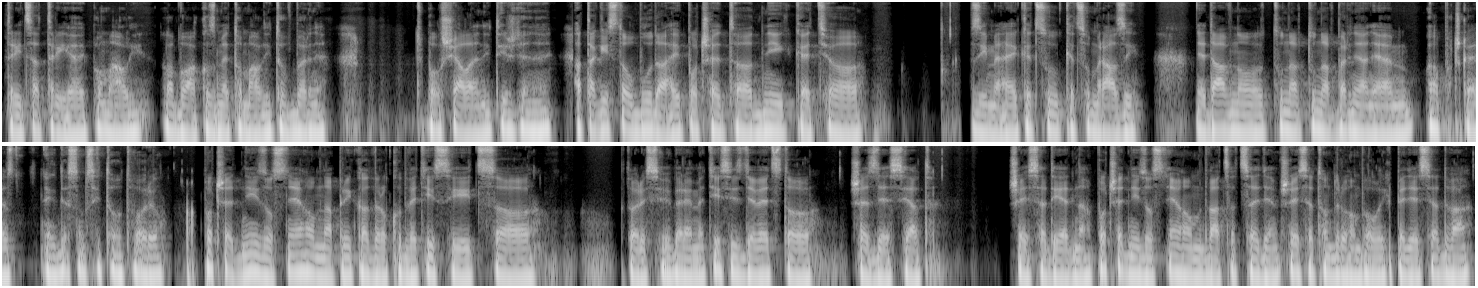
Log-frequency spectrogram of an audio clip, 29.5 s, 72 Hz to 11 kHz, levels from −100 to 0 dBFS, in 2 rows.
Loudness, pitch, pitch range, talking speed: -21 LUFS, 100 Hz, 95-110 Hz, 145 wpm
